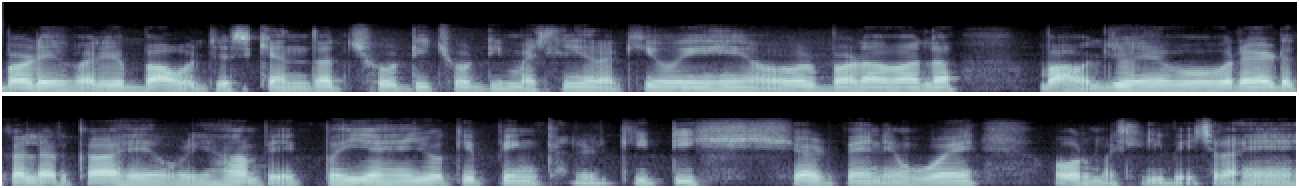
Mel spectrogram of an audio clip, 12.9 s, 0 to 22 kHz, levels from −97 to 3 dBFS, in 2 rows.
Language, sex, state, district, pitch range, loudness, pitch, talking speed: Hindi, male, Bihar, Jamui, 115-130 Hz, -21 LUFS, 125 Hz, 170 wpm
